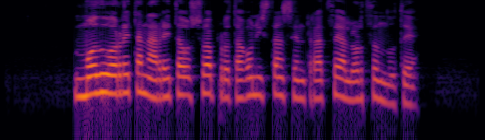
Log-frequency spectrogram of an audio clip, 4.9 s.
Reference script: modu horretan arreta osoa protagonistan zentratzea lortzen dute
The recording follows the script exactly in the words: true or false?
true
